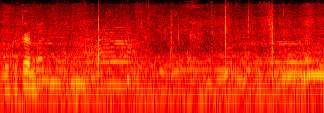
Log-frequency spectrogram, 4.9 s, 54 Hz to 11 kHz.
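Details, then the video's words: Cattle, large fattened cows being unloaded from a truck, low drawn-out moos with harmonic bands early on, amid steady background rumble, clanks and faint voices. "KUMPULAN SAPI MONSTER TURUN DARI TRUK 2023"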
